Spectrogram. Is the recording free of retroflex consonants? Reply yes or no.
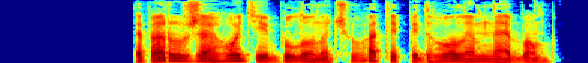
yes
